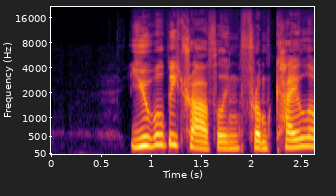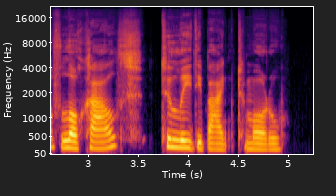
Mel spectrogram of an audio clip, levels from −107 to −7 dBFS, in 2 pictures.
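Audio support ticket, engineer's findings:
Engineer's findings: no audio fault found in the speech clip for this support ticket.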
